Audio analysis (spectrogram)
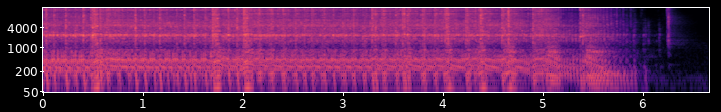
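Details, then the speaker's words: Stihl 034 chainsaw with broken, half-gone fuel line, primed by squirting mixed fuel down the carburetor throat: fires and revs hard about five seconds, then sputters and dies as the primed fuel runs out, fuel starvation. "So obviously I can't suck fuel out of the fuel tank. The fuel line is broken and half gone."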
